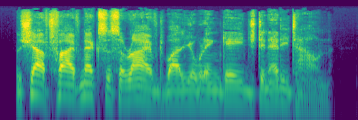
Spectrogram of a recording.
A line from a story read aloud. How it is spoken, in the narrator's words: Chisholm said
